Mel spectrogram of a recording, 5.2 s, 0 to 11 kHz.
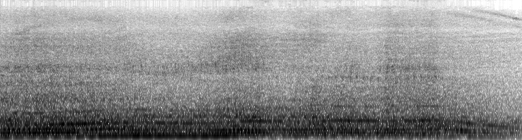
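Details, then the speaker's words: Mack MP8 diesel with turbo, first start after a long repair: loud, deep, steady idle through an open straight pipe, firing evenly with no misses or knocks; the engine is running healthy. "oh yeah yeah yeah I forgot about that D that sounds awesome this thing sounds really good actually"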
